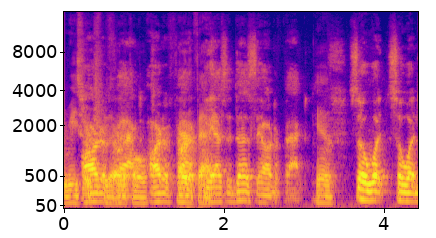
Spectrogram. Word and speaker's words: RTFKT: don't know how you artifact is how they pronounce this oh it's called artifact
